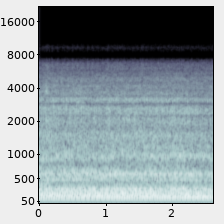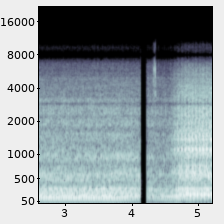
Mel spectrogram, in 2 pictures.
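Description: A small dumper's diesel engine hums steadily as it drives off.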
